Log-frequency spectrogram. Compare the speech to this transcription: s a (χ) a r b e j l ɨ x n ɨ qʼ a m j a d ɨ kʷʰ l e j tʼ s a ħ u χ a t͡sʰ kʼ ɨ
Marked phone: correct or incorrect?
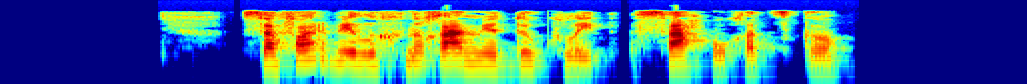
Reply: incorrect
